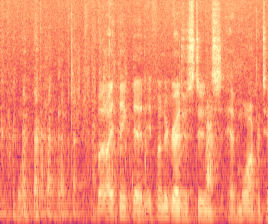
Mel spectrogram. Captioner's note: laughter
